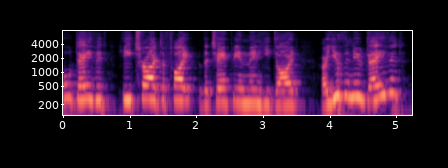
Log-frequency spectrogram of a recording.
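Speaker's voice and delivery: put-on strong, thick New Zealand accent. Retelling a scene with Thor, the speaker voices Korg with a strong New Zealand accent. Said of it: "he's got a really strong New Zealand accent".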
